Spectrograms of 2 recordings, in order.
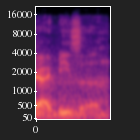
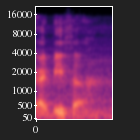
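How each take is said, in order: First: The middle consonant is a z sound. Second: The middle consonant is a th sound. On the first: This is how Americans say it. "Americans say Ibiza" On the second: This is how Spaniards say it. "Spaniards say like Ibiza"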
